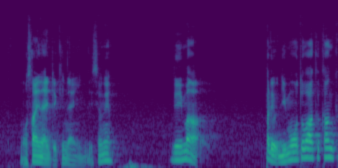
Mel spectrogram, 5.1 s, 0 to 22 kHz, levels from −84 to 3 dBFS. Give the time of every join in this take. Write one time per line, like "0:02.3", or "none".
0:02.4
